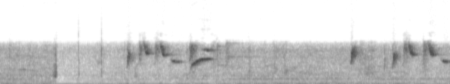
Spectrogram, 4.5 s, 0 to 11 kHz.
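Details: Young canaries from the 2009 brood chirping in two bursts of high, thin notes, some sliding upward in short sweeps, with a sharp click near the start and a steady low hum underneath.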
